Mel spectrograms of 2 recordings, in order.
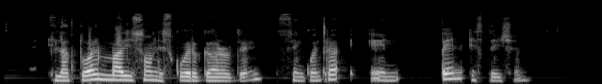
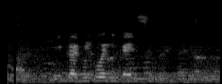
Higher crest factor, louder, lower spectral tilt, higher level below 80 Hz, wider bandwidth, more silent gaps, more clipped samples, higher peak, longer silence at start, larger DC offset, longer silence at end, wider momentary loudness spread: about the same, 20 dB vs 20 dB; first, -19 LUFS vs -38 LUFS; first, -7 dB/octave vs -5 dB/octave; first, -62 dBFS vs -74 dBFS; about the same, 11.5 kHz vs 11.5 kHz; neither; neither; first, 0 dBFS vs -20 dBFS; first, 0.5 s vs 0.05 s; neither; first, 0.75 s vs 0 s; first, 15 LU vs 12 LU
